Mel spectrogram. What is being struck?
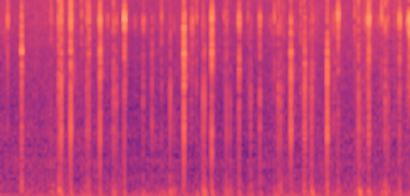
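Small hard plastic chapstick case.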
